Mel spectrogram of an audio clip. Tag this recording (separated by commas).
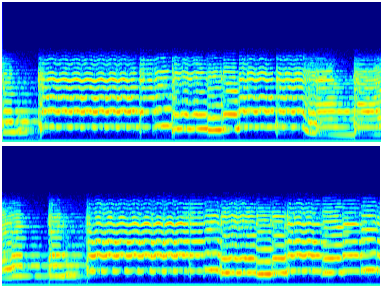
Musical instrument, Music, fiddle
